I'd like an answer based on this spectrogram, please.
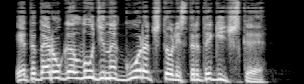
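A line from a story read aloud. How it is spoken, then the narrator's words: Scornful snort. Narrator (Russian): фыркнул Напалм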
